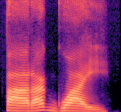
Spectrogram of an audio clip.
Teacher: A sequência, o a tem som de semivogal, vogal e semivogal, tudo junto na mesma sílaba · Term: tritongo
